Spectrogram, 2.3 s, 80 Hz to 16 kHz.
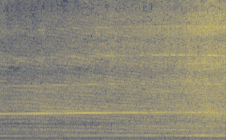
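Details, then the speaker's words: Durafly DH 100 Vampire electric ducted-fan RC jet on a ZOP 3300mAh 4S 60C LiPo, at full throttle: steady vacuum-cleaner rush with a clean high whine that holds even; healthy full-power run. "full throttle obviously there sounds like a vacuum cleaner of course anybody who's had this plane does exactly what I'm talking about"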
